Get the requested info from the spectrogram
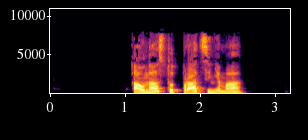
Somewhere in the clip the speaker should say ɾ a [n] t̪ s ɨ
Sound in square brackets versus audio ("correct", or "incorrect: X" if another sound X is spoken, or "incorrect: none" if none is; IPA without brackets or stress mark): incorrect: none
